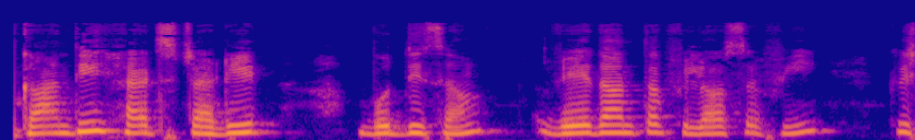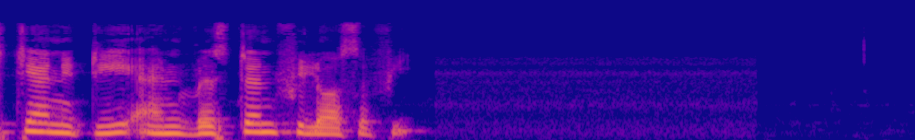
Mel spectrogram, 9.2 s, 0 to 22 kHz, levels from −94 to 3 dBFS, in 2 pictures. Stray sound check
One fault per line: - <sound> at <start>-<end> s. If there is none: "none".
none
